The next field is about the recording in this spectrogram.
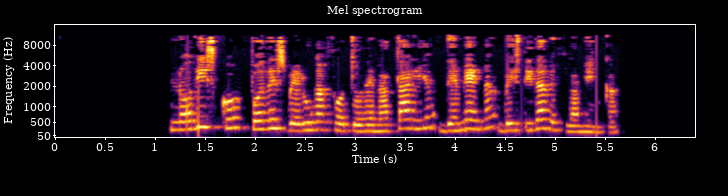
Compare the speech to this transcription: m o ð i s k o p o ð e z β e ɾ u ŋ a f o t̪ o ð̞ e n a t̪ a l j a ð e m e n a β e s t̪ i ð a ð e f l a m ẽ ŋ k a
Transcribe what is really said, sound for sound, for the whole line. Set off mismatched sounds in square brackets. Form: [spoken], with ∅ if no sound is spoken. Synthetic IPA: [n] o ð i s k o p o ð e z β e ɾ u ŋ a f o t̪ o ð̞ e n a t̪ a l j a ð e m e n a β e s t̪ i ð a ð e f l a m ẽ ŋ k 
